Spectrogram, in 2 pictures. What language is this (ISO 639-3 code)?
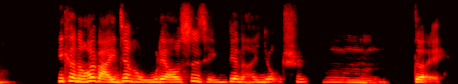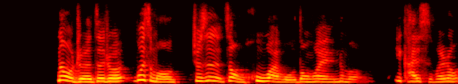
zho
